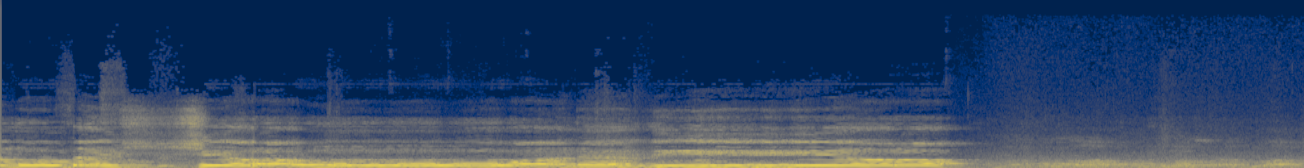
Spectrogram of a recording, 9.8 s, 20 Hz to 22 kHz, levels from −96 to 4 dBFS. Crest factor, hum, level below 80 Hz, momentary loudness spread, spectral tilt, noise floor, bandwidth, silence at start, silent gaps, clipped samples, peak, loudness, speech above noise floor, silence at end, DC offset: 12 dB; none; -54 dBFS; 18 LU; -5.5 dB/octave; -33 dBFS; 8.2 kHz; 0 s; none; under 0.1%; 0 dBFS; -12 LUFS; 23 dB; 0 s; under 0.1%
